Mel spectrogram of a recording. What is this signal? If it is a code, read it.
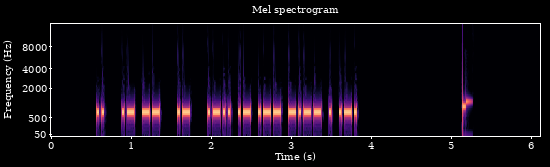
Morse code, heard as a keyed tone, about 38 wpm, 700 Hz. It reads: I AM A LAWYER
